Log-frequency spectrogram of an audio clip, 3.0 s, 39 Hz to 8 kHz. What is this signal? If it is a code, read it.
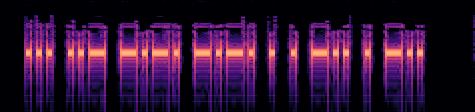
Morse code, heard as a keyed tone, about 37 wpm, 650 Hz. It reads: SUCCEEDED
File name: Book Two / 10-Chapter 10 - Epilogue - 36 WPM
